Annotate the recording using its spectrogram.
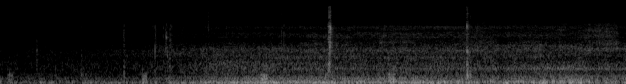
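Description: Low, steady outdoor rumble that grows a little louder after about two seconds, with a couple of faint clicks.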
